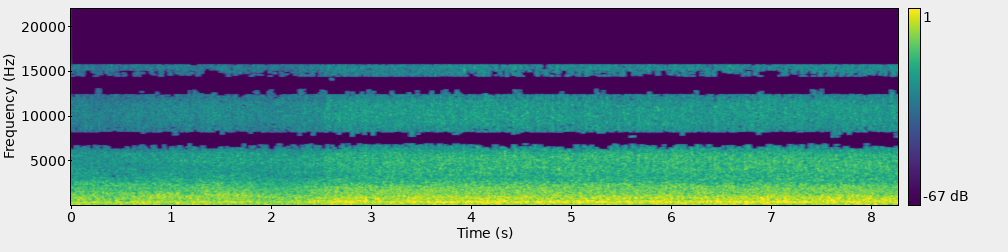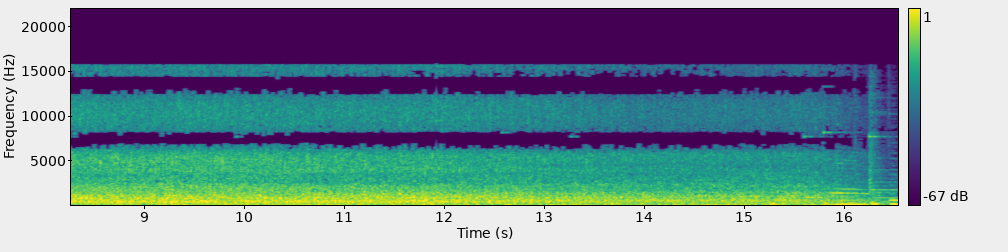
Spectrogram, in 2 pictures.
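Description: Shallow rocky stream rushing over stones and small cascades: a steady, even rush of water.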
